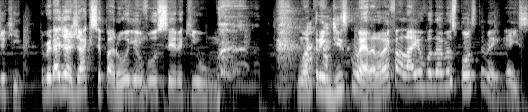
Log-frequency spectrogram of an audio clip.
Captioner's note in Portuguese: risos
